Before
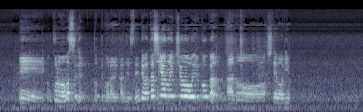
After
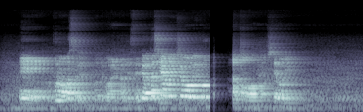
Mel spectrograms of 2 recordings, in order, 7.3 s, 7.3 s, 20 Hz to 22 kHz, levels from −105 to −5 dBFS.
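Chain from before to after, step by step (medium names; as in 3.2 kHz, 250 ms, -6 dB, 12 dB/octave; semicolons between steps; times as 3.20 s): distance through air 480 m; flutter echo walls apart 4.5 m, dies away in 1.2 s; 4.20–4.66 s: gate -17 dBFS, range -37 dB; trim +5 dB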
